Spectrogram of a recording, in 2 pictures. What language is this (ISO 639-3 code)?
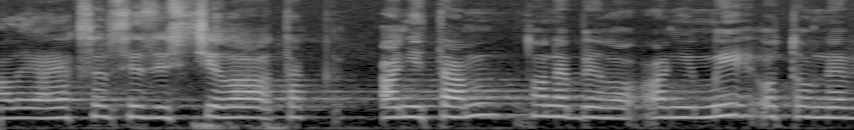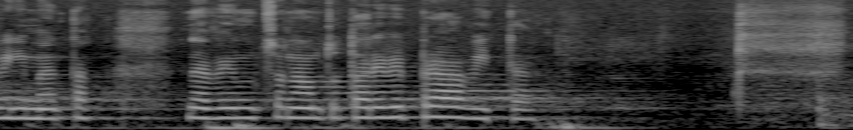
ces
